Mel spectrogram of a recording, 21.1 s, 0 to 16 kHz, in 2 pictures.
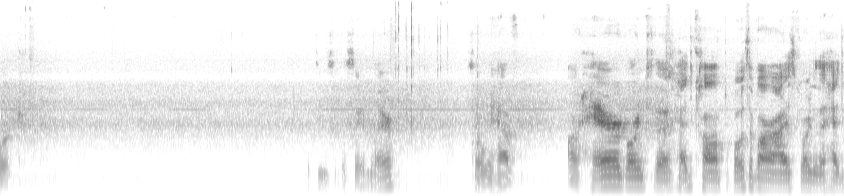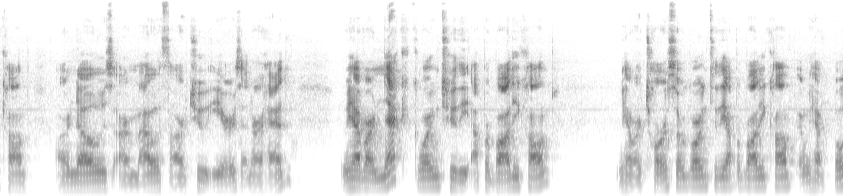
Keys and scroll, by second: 5.1 1.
